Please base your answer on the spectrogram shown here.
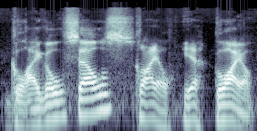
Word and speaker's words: glial: I'm going to totally mispronounce this word, but I think it's called glial cells.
